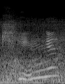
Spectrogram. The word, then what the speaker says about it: Qing: around 1847 in the King Dynasty I'm not sure if that's how you pronounce it it's q i n g oh Ching Dynasty um and it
